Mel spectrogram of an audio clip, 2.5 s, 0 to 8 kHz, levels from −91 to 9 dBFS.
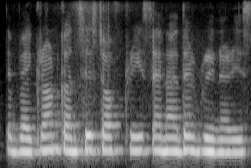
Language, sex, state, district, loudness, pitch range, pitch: English, female, Assam, Kamrup Metropolitan, -14 LUFS, 200-215 Hz, 210 Hz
